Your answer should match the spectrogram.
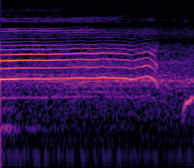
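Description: A single high-pitched scream held for about two seconds, rising as it starts and dropping off at the end: an excited cheer at the concert.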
